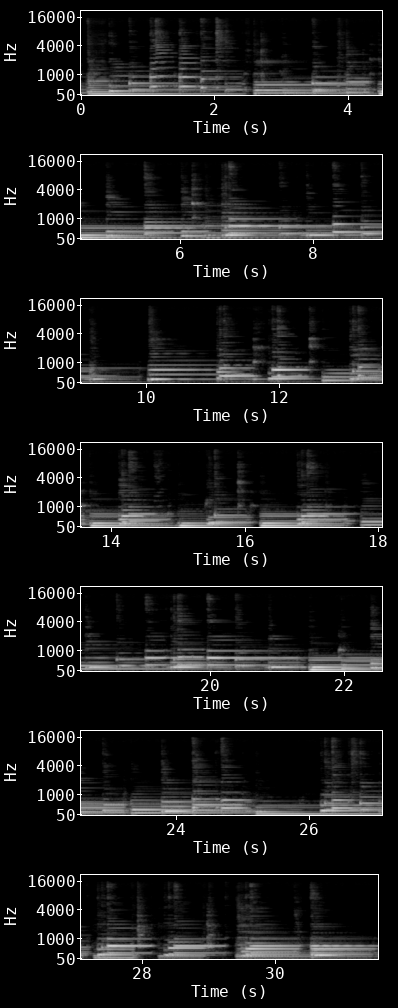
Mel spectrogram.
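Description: Nylon-string classical guitar played fingerstyle: plucked chords and melody notes ringing over held bass notes, with a brief break in the playing about ten seconds in.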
